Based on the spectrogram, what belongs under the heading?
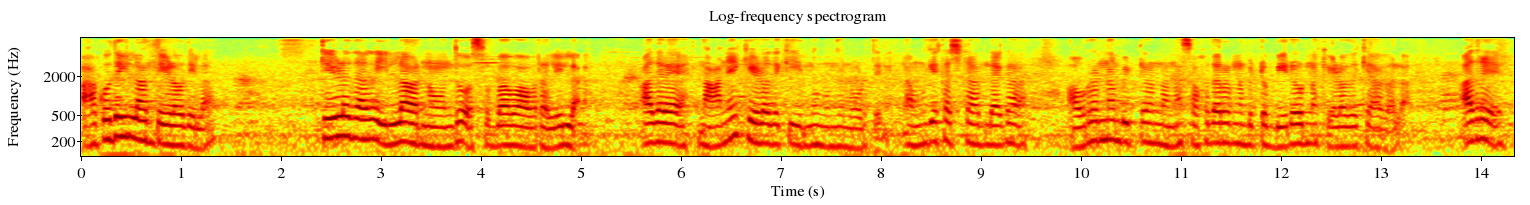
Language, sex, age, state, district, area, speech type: Kannada, female, 30-45, Karnataka, Chamarajanagar, rural, spontaneous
